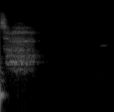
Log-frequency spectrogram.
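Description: A woman's big audible exhale, a breathy sigh that fades away within the first second.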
